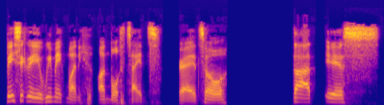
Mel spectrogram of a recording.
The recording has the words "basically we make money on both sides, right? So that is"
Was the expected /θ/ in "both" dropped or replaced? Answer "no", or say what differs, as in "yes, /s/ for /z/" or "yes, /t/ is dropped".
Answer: no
